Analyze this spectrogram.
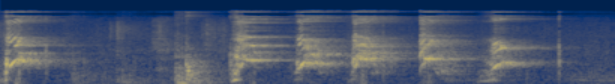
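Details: Pet dog barking while playing with a hamster: six or seven quick, bright barks in four seconds, each a short, punchy yap in a small room.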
